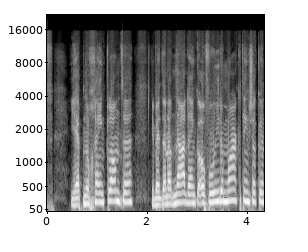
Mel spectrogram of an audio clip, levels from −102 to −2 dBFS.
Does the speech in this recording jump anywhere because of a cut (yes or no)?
no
